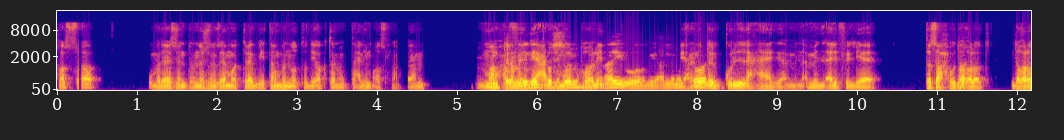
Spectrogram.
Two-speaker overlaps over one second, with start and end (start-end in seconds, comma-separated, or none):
5.4-6.9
